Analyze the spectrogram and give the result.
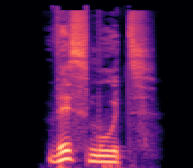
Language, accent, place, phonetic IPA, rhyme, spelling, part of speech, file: German, Germany, Berlin, [ˈvɪsmuːt͡s], -ɪsmuːt͡s, Wismuts, noun, De-Wismuts.ogg
- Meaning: genitive singular of Wismut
